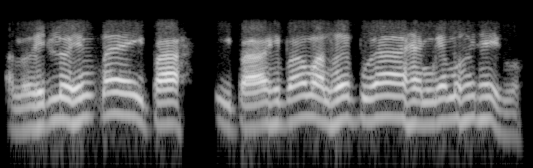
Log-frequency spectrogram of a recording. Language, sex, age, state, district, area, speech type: Assamese, male, 30-45, Assam, Majuli, urban, conversation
